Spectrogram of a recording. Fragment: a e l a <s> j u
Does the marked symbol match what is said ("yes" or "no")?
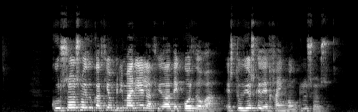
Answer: no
